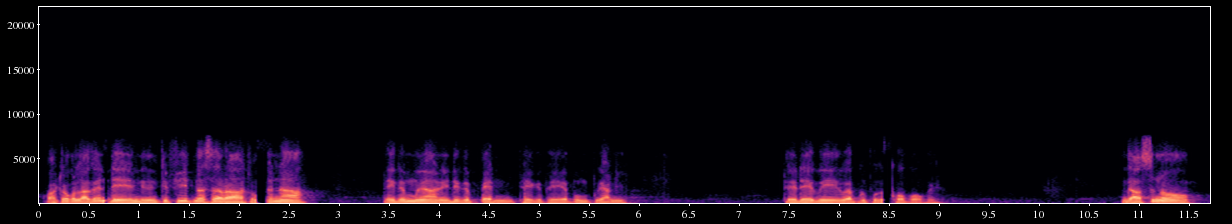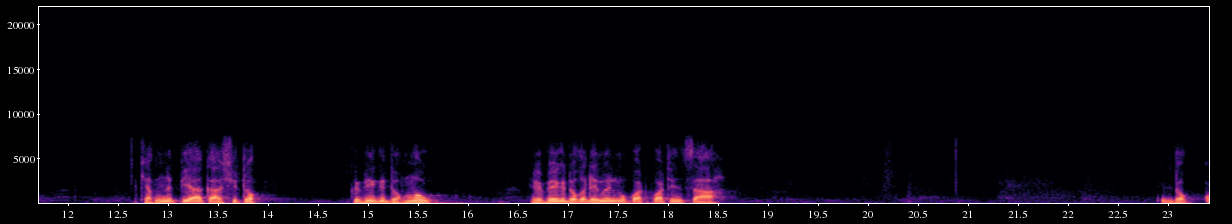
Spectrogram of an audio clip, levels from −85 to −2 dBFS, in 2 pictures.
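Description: From start to finish the speech sounds rough and raspy, with a grainy, buzzy edge. This is the AMR wideband (HD Voice) codec running at one of its lowest rates, which fits the 8.85 kbit/s mode. At that rate the pulse-driven model of the vocal tract cannot track the voice closely below 6.4 kHz, and the band from 6.4 to 7 kHz is filled with shaped noise.

At 0.65 to 0.72 s there is a brief dip and warble in the level, which fits a single lost AMR speech frame of about 20 ms. At 2.17 to 2.30 s about 100 ms of speech is lost: the sound drops to near silence within two frames, then returns weak and rough. At 8.44 to 8.53 s, just before "kobo hok i", a shorter loss of about 80 ms likewise drops to near silence. In each case frames failed their checksum, so the decoder reused the last good pitch and vocal tract settings with falling gain.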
